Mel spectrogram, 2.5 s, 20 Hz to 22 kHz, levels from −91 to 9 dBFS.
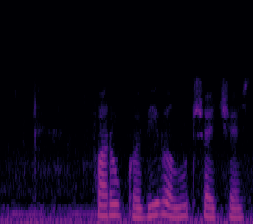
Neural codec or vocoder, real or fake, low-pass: none; real; 5.4 kHz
